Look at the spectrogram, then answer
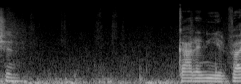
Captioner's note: thunder rumbles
